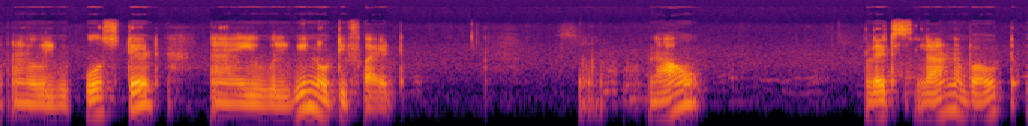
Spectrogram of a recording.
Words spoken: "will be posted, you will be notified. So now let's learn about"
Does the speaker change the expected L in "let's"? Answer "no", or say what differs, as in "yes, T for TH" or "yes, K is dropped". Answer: no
